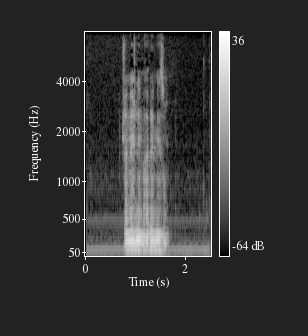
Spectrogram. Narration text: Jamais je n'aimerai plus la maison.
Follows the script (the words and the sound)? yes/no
no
